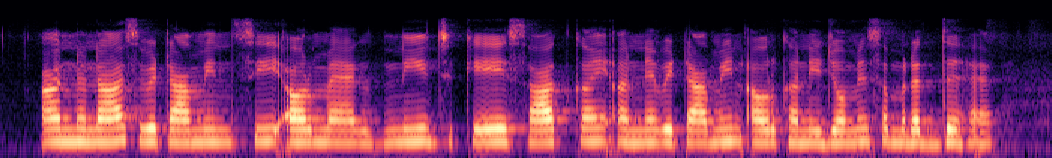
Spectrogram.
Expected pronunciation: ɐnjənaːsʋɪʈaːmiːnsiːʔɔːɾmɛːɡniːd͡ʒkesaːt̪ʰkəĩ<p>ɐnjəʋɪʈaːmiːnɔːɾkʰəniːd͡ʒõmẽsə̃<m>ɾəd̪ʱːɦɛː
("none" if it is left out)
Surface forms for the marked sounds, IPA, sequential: ʔ, m

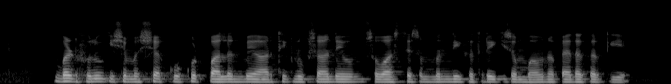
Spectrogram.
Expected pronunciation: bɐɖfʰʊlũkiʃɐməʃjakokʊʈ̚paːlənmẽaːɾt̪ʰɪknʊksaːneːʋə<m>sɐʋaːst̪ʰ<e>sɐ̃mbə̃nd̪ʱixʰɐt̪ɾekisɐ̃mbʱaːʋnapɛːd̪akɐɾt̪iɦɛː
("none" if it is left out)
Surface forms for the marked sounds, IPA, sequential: m, e

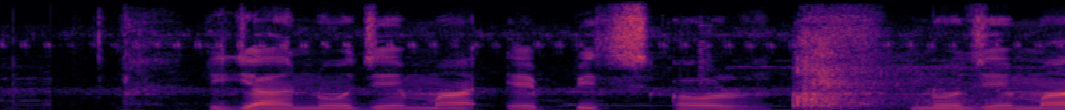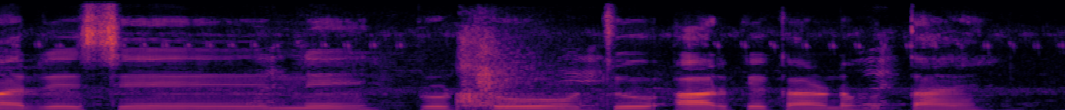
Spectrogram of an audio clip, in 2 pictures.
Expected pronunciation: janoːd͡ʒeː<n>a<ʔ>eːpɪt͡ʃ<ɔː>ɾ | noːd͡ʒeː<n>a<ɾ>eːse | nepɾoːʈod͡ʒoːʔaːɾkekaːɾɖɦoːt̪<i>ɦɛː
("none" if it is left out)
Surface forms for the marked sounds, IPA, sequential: m, none, ɔː, m, ɾ, a

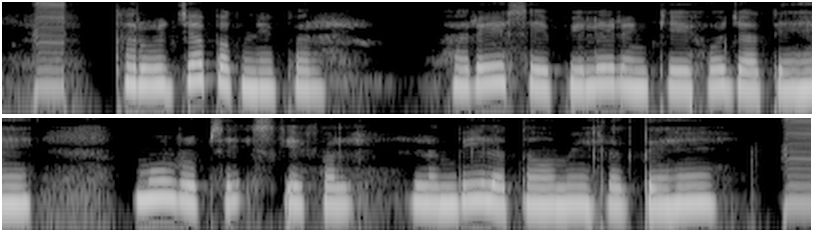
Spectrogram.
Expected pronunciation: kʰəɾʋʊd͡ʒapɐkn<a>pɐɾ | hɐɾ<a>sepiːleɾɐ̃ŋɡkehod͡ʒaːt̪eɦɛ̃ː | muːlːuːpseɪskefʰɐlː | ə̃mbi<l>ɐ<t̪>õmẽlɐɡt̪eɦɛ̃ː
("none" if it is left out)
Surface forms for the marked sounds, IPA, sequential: e, e, l, t̪

